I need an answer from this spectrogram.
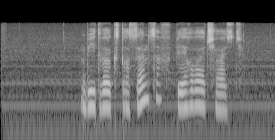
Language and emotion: Russian, neutral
